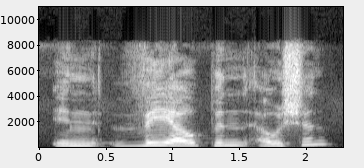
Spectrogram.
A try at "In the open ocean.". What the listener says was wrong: Perfect, perfect.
